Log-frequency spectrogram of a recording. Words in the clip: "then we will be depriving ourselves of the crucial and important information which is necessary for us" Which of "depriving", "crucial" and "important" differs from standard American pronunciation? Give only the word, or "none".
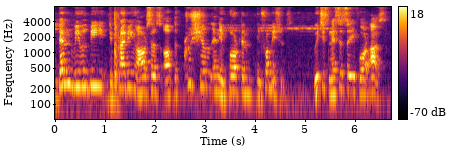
none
